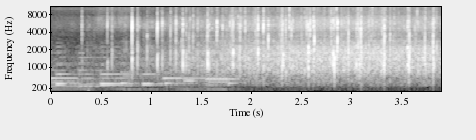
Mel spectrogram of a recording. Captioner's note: clapping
